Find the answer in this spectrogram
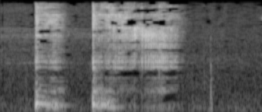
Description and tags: fart poot gas flatulence flatulation explosion noise weird beat aliens snore laser space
